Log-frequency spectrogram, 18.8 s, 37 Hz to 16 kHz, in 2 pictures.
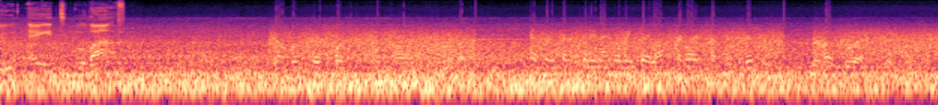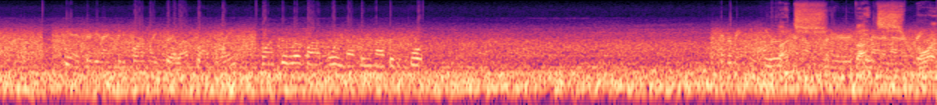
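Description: An airliner takes off from runway 28 Left at San Francisco airport on a Tokyo-bound flight, its steady broad jet roar filling the whole stretch, loud and continuous, with a voice talking over it.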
